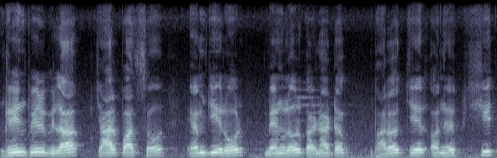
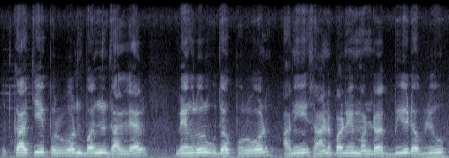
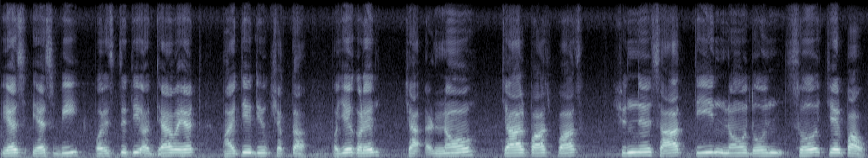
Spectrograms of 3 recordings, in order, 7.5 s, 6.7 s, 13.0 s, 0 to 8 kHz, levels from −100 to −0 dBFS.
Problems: constant background noise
